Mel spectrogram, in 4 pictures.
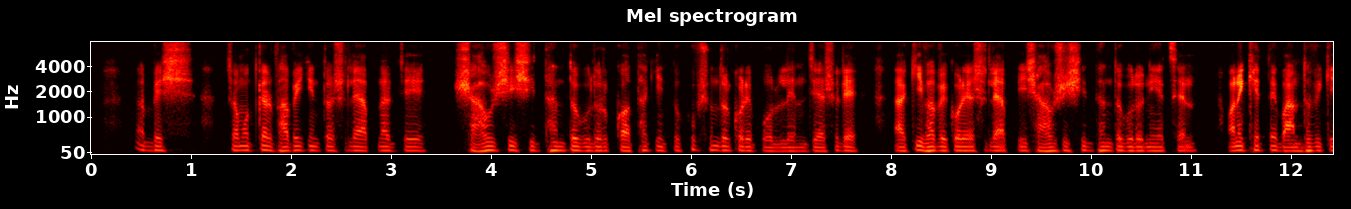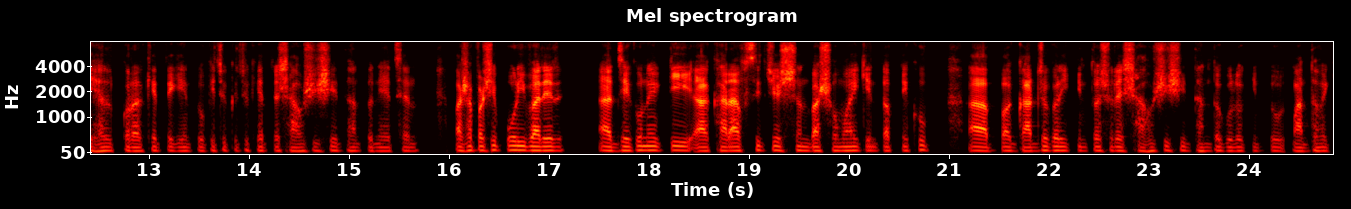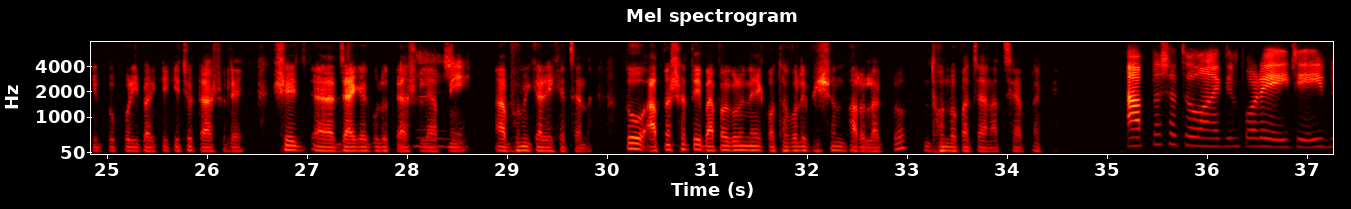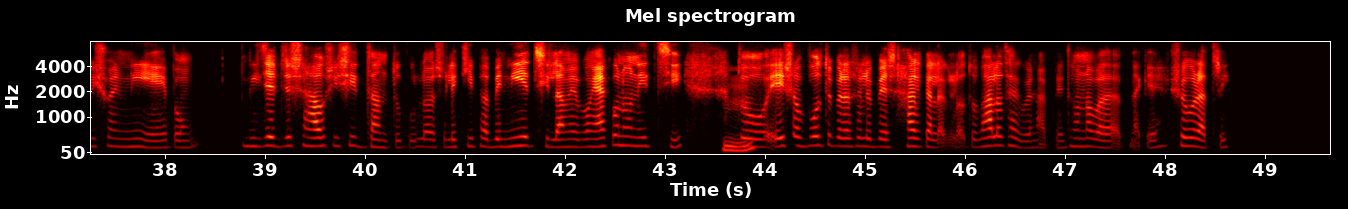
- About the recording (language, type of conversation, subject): Bengali, podcast, জীবনে আপনি সবচেয়ে সাহসী সিদ্ধান্তটি কী নিয়েছিলেন?
- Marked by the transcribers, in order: other background noise; tapping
